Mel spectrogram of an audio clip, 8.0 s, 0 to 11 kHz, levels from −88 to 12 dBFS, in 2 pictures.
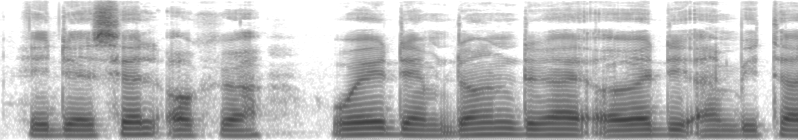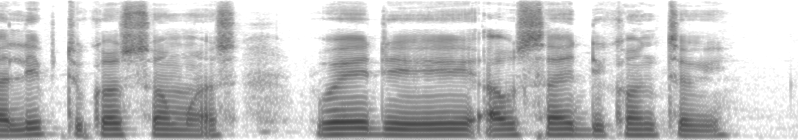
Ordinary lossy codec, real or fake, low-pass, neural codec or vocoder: none; real; none; none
